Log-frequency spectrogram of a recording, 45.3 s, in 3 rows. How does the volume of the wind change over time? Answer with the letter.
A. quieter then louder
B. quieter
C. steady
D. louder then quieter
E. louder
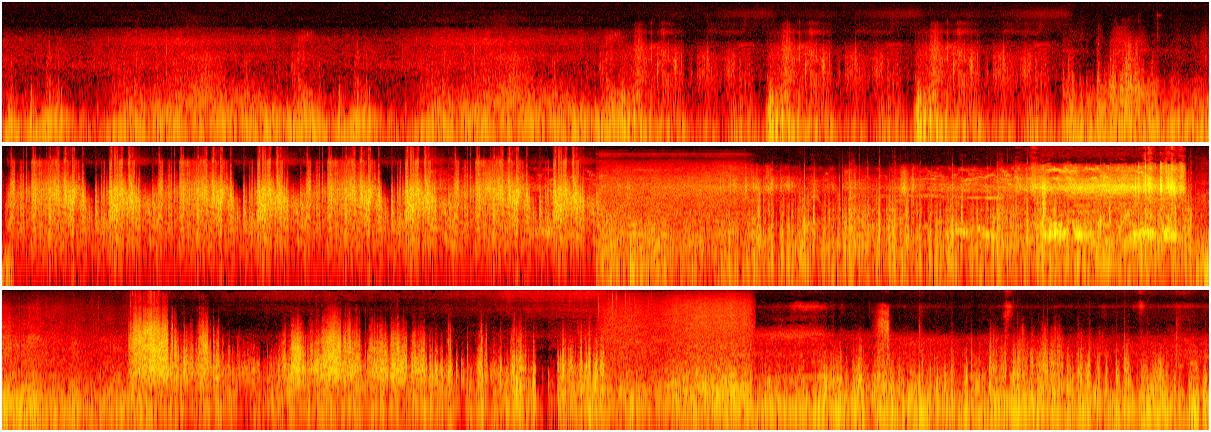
E.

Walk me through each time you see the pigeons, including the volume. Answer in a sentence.
The pigeons can be heard from 20.4 to 29.9 s, getting louder.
